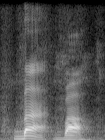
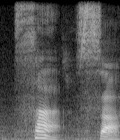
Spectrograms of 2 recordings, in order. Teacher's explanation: jadi tidak perlu ada hembusan nafasnya beda dengan misalkan Sasa akan bedakan ada hembusan nafasnya · huruf ba ini punya sifat ketika dilafalkan dia tanpa aliran nafas. Oke. Dan ketika berhenti dia mantul.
